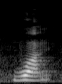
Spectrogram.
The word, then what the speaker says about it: one: one，千万不要被这个单词的拼写所迷惑，因为它的发音跟 waking 是一样的，它前面还是个 w，w w，只不过后面它加了 r 和 n，r 是元音，短而小那个元音，n 是鼻音，念出来是 one one one two three。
